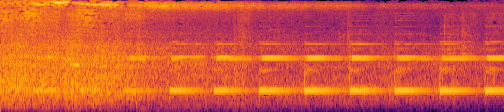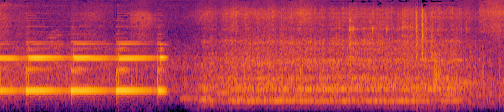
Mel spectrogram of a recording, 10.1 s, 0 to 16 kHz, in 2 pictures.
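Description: The tail of a KiHa 261 series diesel express train rushing past a Japanese level crossing, its noise fading over the first couple of seconds, while the crossing's electronic alarm rings about twice a second. The alarm cuts off abruptly about two-thirds of the way through, and a steady motor hum follows for about three seconds as the barrier arm rises.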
